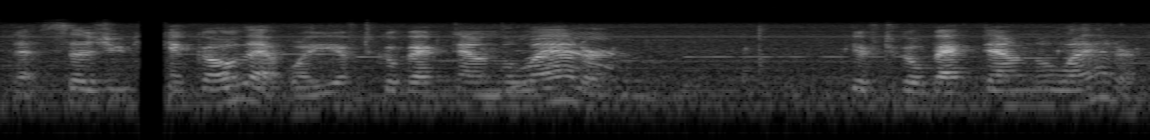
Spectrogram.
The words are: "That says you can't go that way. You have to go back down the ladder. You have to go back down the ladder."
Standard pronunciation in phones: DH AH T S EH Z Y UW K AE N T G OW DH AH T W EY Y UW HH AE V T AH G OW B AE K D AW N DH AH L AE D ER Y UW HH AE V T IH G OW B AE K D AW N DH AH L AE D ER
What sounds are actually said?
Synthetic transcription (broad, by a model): DH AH T S EH Z Y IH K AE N G OW DH AH T W EY Y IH HH AE F T AH G OW B AE K D AW N DH AH L AE D ER Y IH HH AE F T IH G OW B AE K D AW N DH AH L AE D ER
